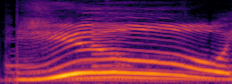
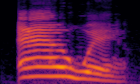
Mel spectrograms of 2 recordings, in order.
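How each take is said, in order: First: It sounds exactly like the pronoun you. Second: It does not sound like the pronoun you. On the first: The speaker calls it right. "that is the right pronunciation of that word" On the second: The speaker calls it wrong. "So E W E is not ewe or ewu"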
